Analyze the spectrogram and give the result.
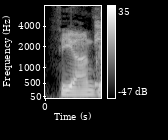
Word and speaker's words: Theon: Theron of Greyjoy. Did I say his name correctly? – Theon Greyjoy? – Oh, Theon Greyjoy? – Theon Greyjoy, yes.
